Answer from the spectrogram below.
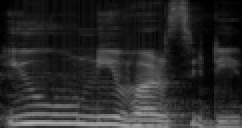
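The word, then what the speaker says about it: university: সেমভাবে হচ্ছে ইউনিভার্সিটি, ঠিক আছে, এখানে হচ্ছে ইউ এর মতো উচ্চারণ হচ্ছে, প্রোনাউন্সটা কিন্তু ইউনিভার্সিটি, তো এই জন্য এখানে কিন্তু এ বসছে।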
